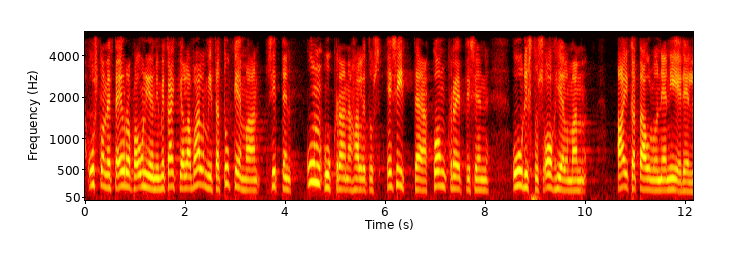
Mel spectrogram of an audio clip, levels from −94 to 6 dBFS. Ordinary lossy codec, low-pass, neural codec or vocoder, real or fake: none; 5.4 kHz; codec, 16 kHz, 6 kbps, DAC; fake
